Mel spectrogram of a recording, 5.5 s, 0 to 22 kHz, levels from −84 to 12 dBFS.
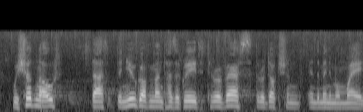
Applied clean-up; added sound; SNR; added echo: none; Bathtub (filling or washing); 20 dB; none.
